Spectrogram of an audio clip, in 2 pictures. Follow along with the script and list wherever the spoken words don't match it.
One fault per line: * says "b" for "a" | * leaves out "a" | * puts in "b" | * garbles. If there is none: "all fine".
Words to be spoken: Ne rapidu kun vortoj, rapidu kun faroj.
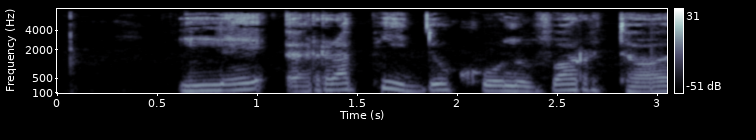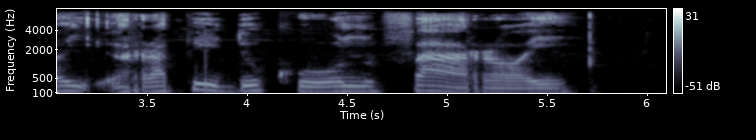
all fine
